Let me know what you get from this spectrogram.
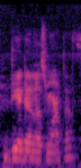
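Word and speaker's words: Día de los Muertos: They're going to be doing a De La Masa, Muertos, M-U-E-R-T-O-S. Did I pronounce that right? Someone give me a hint. Go ahead. How would you pronounce it? – Dia de los Muertos.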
